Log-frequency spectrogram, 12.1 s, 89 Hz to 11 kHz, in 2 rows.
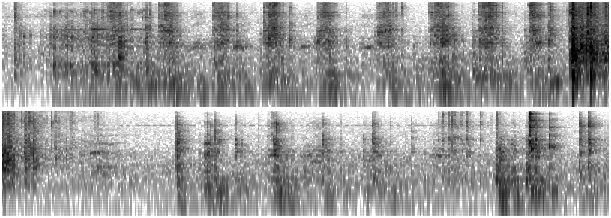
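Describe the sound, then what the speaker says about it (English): Ratchet with a 17mm socket working a brake bolt on a 2004 GMC Sierra 1500, close rapid clicking in repeated short bursts with pauses between strokes, plus one louder metallic clank midway. "so I'll get a 17 socket now"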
